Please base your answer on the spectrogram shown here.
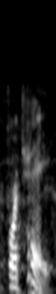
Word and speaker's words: forte: A lot of you may not have heard my explanation of this, but the word forte, right? We generally say, that's not my forte in something, but the word is actually pronounced fort.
